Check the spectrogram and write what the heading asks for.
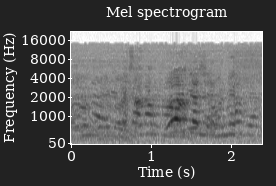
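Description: Several people's voices talking over one another, with one louder voice rising and falling about a second in.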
